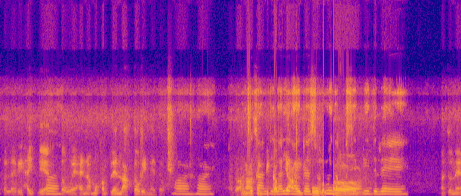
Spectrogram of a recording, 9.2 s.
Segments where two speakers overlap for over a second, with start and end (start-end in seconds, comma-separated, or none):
4.8-6.5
